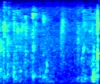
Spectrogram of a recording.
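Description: Water poured into a glass for a drink during a casual podcast chat, a short soft splashing trickle over about a second, close and fairly quiet.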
